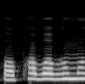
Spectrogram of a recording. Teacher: दोनों ओंठों के टकराने से इस ध्वनि का उच्चारण संभव होता है, इसलिए इन्हें ओष्ठ्य कहा जाता है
